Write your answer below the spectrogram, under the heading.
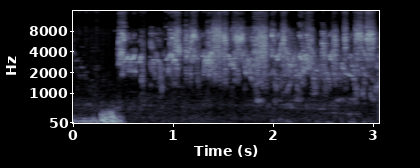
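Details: Budgerigars keep up a loud, unbroken warbling chatter of high chirps and trills after a brief low thud at the start.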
